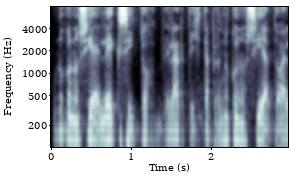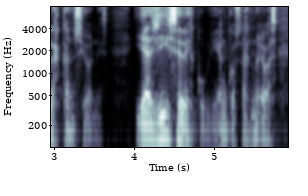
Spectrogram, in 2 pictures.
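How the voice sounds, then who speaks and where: A man's voice: low-pitched, animated, fairly quick, warm tone. A man hosting a podcast, delivering prepared commentary to listeners. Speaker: podcast host.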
